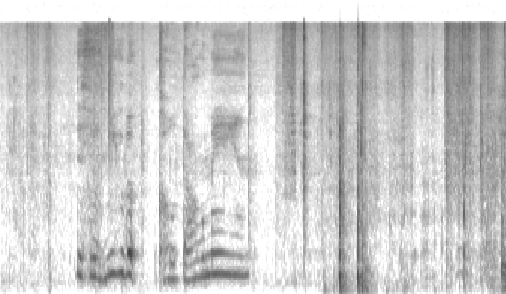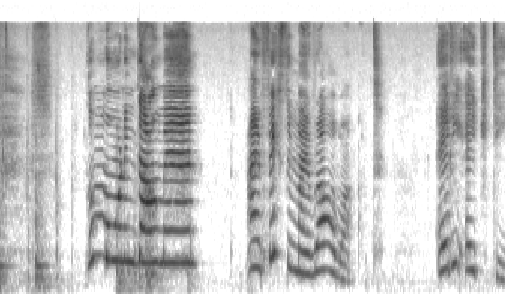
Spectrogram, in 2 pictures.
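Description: A young boy speaks with animation close to a microphone.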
